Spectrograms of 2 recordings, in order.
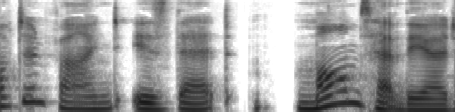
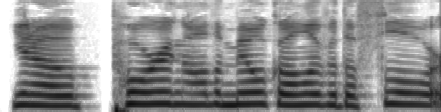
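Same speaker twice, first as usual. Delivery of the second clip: mock a guilt-ridden apology; guilty apologetic mom; 8 semitones higher than usual. Guilty mom apologizing to her kid, high and pleading. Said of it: "wants to be like".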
